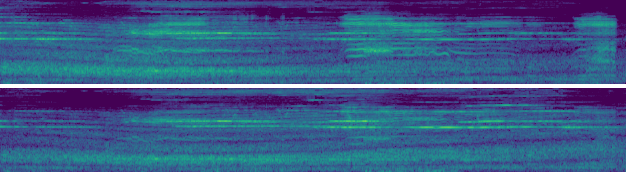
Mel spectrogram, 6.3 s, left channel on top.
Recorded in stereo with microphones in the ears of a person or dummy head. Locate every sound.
0.0 s a vehicle: 50° left (ahead or behind); by 6.3 s 65° right (ahead or behind)
1.1 s a baby crying: 75° left (ahead or behind)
